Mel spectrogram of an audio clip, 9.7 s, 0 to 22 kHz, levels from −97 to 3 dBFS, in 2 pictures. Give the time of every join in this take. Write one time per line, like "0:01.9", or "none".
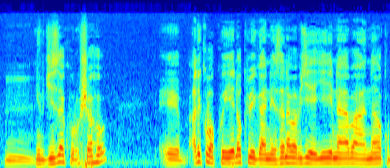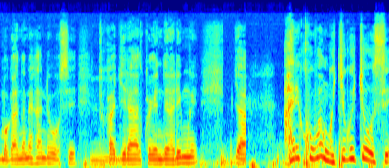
0:07.9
